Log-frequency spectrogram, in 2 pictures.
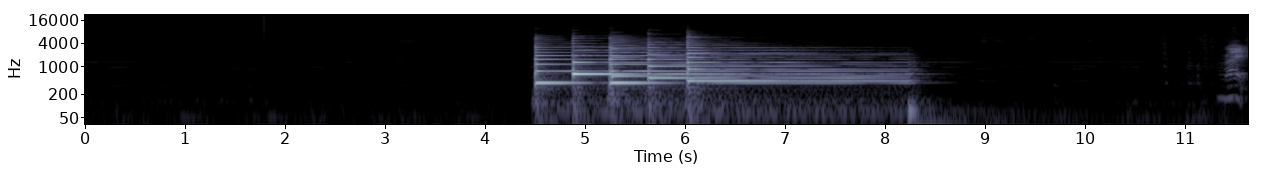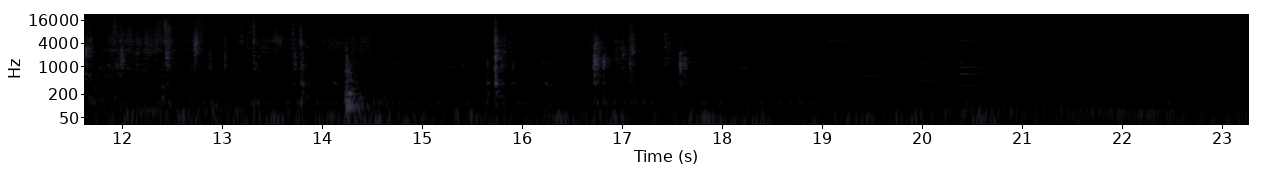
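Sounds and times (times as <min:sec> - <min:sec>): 
piano: 0:04.5 - 0:08.6.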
